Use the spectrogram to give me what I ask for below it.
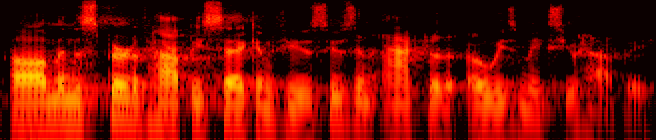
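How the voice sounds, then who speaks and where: A man's voice: medium pitch, rapid-fire, fairly bright tone. A male podcast host interviewing a guest live on stage, teasing and laughing often. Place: theater stage before a live audience.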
